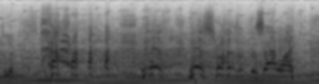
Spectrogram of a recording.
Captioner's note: laughing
